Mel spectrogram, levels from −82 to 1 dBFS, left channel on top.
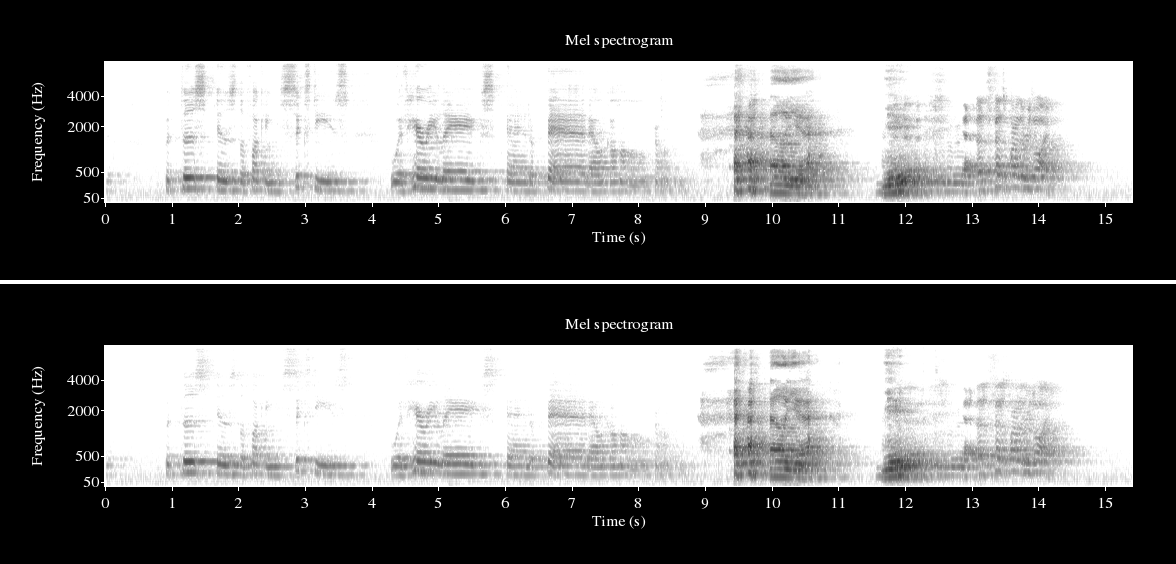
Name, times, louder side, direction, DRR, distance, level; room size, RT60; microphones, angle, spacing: voice 1, 0.9-3.6 4.3-8.5 10.1-10.5 12.1-13.0, left 1 dB, 85° left, 2.3 m, -42 dB
voice 2, 8.9-10.6 11.6-12.0, right 1 dB, 45° right, 5.4 m, -28 dB
voice 3, 11.5-14.2, left 2 dB, 65° left, 7.9 m, -42 dB
29.0 x 20.0 x 5.8 m
head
